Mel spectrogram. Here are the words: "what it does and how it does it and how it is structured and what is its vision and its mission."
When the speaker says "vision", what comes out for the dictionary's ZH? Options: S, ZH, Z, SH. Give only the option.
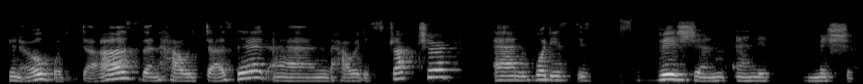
ZH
